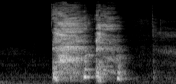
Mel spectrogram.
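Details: Adult still recovering from COVID-19, coughing during a live drawing stream: two quick, harsh, dry cough bursts in a quiet room, then a faint trailing sound. Lingering post-COVID cough.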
